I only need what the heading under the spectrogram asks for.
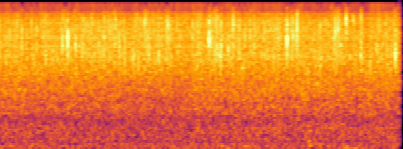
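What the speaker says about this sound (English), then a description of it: "Nice rainy day. The rain is going to help our crops grow faster." Rain falls on a farm with crops in the survival video game Vintage Story, a constant broadband hiss that stays level and close for the whole stretch, with no speech over it.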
